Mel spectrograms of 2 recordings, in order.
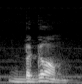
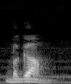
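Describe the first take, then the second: No difference in how they are said.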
